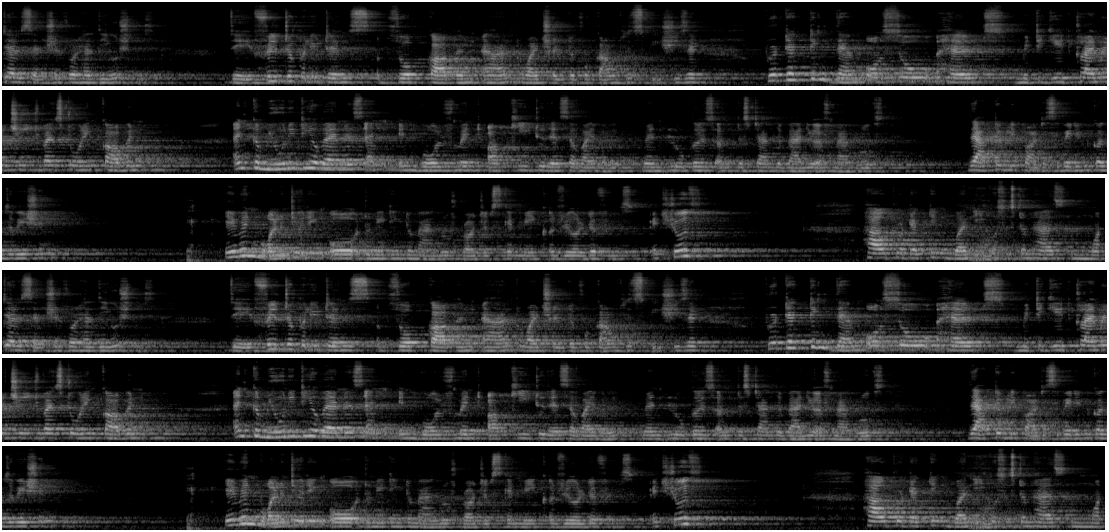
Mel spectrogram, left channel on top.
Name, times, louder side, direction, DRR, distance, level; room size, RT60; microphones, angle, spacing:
voice 1, 0.0-1.5 2.3-12.5 13.0-19.9 20.7-22.6 23.9-24.0 24.3-29.1 30.2-33.1, equal, ahead, 1 dB, 0.7 m, -31 dB
18.5 x 13.0 x 3.1 m, 2.9 s
head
